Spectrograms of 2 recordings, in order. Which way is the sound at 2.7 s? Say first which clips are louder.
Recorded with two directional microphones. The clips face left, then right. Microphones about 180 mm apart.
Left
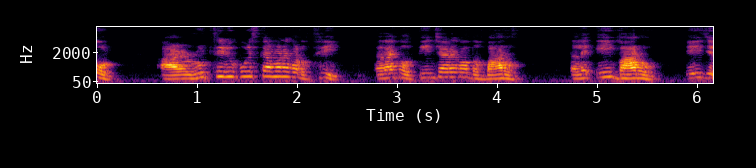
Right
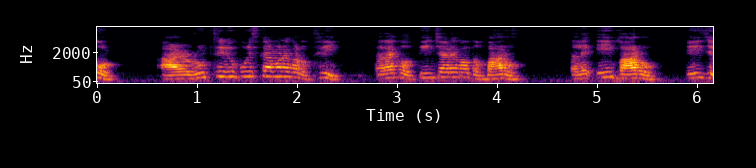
Even; 10° left (ahead or behind).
